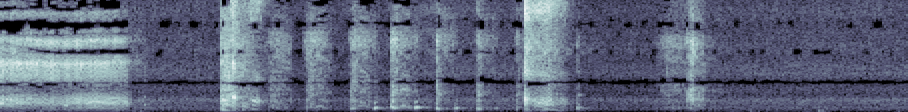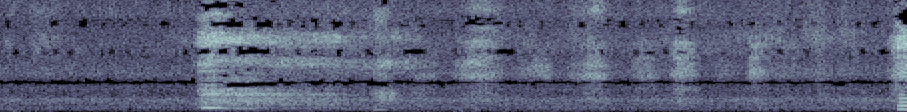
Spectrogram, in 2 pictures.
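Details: Baby's bursts of giggling give way to high, whistling breaths, wheezing heard with laughter.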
